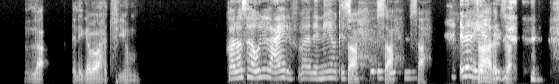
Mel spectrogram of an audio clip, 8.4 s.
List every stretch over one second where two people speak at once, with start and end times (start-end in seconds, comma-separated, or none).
5.1-6.3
